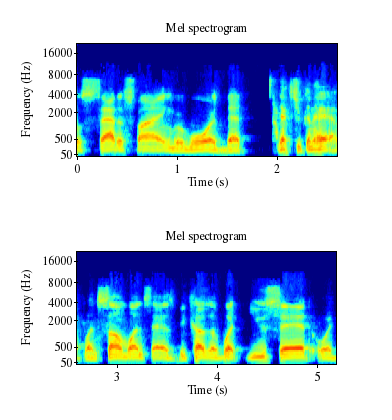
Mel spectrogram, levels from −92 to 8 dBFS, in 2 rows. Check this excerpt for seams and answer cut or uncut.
cut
